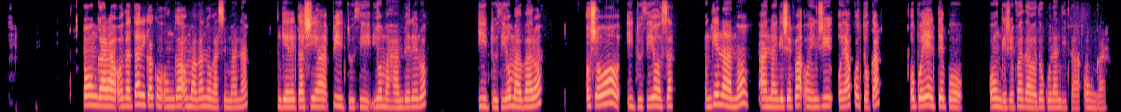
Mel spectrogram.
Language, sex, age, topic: Oshiwambo, female, 18-24, agriculture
